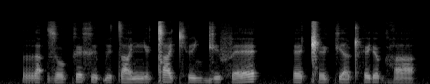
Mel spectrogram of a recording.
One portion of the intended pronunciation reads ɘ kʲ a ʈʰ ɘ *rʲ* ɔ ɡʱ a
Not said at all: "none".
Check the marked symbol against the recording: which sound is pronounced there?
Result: ɾʲ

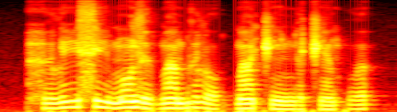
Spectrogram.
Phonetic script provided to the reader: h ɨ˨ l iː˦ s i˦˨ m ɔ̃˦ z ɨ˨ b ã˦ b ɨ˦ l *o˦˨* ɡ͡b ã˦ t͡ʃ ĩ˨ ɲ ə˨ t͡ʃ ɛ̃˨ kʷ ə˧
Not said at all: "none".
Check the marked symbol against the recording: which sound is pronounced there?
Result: o˨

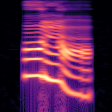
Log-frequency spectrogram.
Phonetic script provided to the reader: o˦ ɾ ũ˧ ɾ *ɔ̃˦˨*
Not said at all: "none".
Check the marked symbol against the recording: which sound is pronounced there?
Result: ɔ̃˨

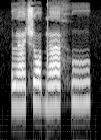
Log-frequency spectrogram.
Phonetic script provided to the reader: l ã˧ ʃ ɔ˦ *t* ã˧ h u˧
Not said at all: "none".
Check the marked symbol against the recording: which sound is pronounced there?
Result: d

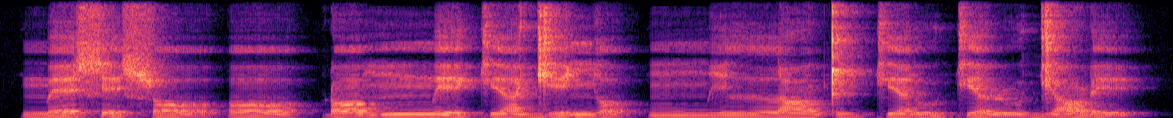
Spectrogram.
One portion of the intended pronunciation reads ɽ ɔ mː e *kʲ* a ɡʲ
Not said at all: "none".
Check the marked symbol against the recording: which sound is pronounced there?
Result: kʲ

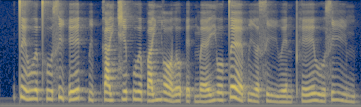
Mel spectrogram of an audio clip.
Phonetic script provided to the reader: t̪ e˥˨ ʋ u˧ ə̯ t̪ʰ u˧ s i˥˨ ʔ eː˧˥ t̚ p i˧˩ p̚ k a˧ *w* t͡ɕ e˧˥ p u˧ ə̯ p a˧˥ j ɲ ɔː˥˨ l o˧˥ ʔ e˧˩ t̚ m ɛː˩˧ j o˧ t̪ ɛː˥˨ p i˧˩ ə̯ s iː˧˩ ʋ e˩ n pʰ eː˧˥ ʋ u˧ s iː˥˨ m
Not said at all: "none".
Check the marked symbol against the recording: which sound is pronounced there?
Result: j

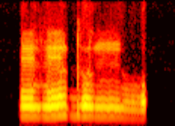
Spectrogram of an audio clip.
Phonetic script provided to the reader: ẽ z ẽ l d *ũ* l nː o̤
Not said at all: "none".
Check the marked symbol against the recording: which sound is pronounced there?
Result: u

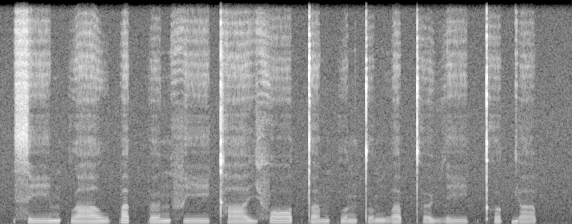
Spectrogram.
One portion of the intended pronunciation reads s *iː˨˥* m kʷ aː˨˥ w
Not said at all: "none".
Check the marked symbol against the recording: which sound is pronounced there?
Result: iː˨˧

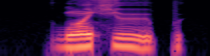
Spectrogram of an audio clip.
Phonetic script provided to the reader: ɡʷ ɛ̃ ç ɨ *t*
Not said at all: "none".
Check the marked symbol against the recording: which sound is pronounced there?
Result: p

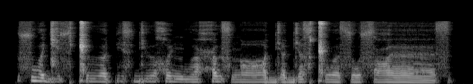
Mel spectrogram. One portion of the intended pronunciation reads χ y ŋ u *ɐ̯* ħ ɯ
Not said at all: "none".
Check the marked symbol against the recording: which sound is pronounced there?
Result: ɐ̯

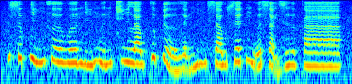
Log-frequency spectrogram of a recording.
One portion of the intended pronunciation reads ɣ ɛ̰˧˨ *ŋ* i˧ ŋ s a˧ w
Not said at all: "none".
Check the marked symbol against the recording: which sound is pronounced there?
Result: ŋ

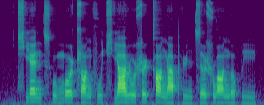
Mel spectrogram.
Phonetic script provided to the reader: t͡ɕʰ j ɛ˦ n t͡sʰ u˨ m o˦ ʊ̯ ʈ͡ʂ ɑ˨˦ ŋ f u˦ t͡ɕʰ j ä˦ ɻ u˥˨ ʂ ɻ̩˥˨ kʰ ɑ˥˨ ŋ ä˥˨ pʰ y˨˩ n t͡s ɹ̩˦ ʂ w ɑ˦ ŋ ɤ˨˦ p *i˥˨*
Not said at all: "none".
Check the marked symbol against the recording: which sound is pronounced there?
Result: i˨˩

